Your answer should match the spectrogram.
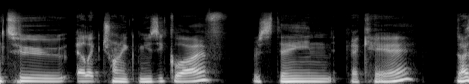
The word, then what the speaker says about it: Kakaire: Yeah, it's a funny name that seems to have like a lot of different possible pronunciations. Like in Uganda, it's Kakaire, but Kakaire or Kakaire is either one of those is fine.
